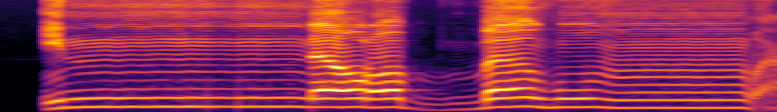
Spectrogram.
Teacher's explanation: Syafawi yang mana dia harus dibacanya dengan samar-samar ya tidak robbahum tidak dirapatkan dua bibirnya tapi disamarkan ada sedikit udara yang keluar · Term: Ikhfa Syafawi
